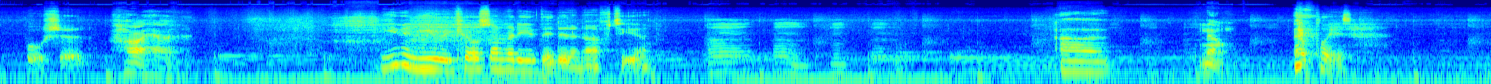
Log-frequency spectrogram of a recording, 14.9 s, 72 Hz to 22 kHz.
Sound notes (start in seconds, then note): 7.6 french humming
